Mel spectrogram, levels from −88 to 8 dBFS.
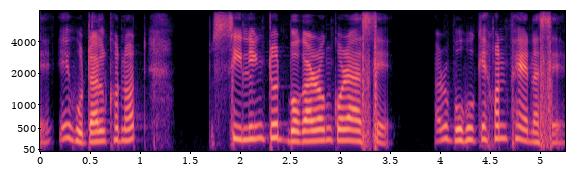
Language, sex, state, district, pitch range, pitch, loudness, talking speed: Assamese, female, Assam, Sonitpur, 220-265 Hz, 245 Hz, -15 LUFS, 150 wpm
